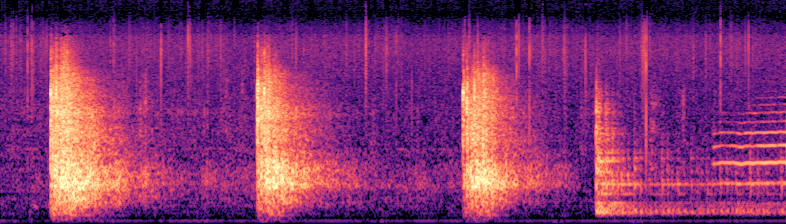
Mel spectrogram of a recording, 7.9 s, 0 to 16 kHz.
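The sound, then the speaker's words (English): A firing squad fires a three-volley rifle salute: three loud, evenly spaced cracks, each fading in a decaying tail, followed by a steady tonal sound. “Firing squad, fire 3 volley.”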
